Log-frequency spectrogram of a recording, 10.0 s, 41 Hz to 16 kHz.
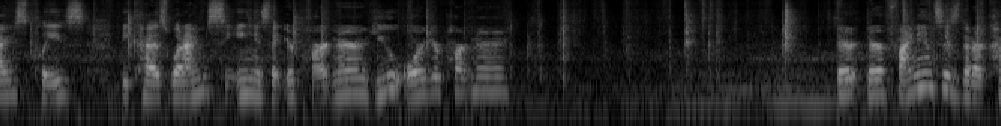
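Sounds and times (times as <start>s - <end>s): cards being shuffled: 2.4s - 10.0s.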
